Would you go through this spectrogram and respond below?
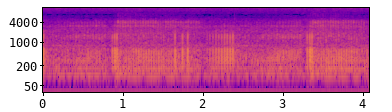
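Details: Low, even purring from a happy cat, a steady vibrating hum broken by a few brief brighter swells as breaths shift, with no other sounds.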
